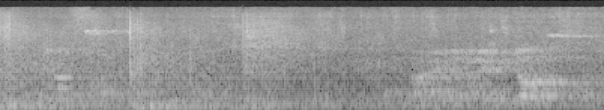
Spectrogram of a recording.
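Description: A basketball bouncing on a hardwood gym floor, a few dribbles about a second apart, with voices of players and spectators in the large hall.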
